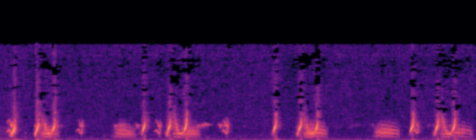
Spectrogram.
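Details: Common quail (batair) sounds for night hunting: rapid three-note whistled phrases repeated about once a second, mixed with softer nasal, buzzy harmonic notes between phrases.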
